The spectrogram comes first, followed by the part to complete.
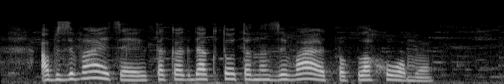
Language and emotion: Russian, neutral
